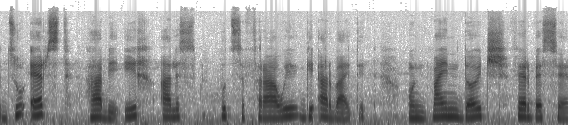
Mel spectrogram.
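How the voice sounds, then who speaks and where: A woman's medium-pitched voice at a very slow pace, with long, frequent pauses, ordinary pitch variation and very even loudness. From Tunisia. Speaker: childcare worker. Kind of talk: reading aloud. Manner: halting.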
